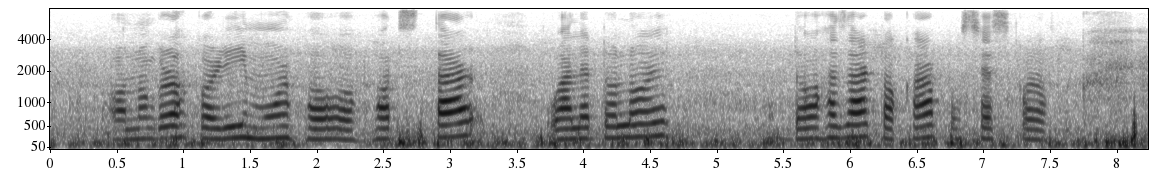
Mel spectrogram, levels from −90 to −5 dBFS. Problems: constant background noise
